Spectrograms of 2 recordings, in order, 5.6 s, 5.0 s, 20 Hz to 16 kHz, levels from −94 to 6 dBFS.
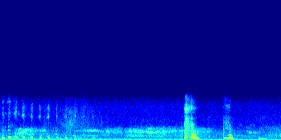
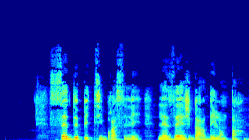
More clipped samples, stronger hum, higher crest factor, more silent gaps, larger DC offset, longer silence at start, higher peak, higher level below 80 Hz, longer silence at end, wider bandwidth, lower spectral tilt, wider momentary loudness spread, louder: neither; first, 60 Hz at -55 dBFS vs none; about the same, 22 dB vs 18 dB; neither; neither; second, 0 s vs 0.7 s; second, -22 dBFS vs -14 dBFS; about the same, -60 dBFS vs -64 dBFS; about the same, 0 s vs 0 s; second, 5.4 kHz vs 11 kHz; about the same, -5 dB/octave vs -5 dB/octave; about the same, 18 LU vs 17 LU; second, -44 LUFS vs -31 LUFS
